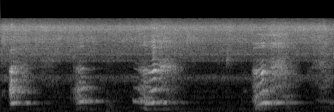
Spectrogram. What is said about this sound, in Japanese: 今ちょっと、こう手で、おまんこのビラビラ広げて、そこにシャワー当ててるんだけど、気持ちいい、やばい、ちょっと待って。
